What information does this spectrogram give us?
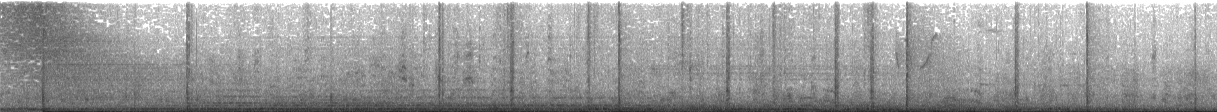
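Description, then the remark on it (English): A flock of pigeons being fed by people at the water's edge in London coos in a steady, low murmur, broken by scattered sharp taps and flutters, with a faint rumble running underneath throughout. “While most pigeon eyes are trained on tasty treats, one pair of eyes is fixed on them.”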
